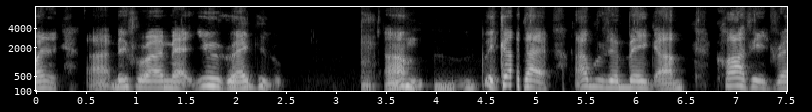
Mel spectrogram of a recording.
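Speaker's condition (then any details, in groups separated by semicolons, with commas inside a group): Cerebral palsy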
